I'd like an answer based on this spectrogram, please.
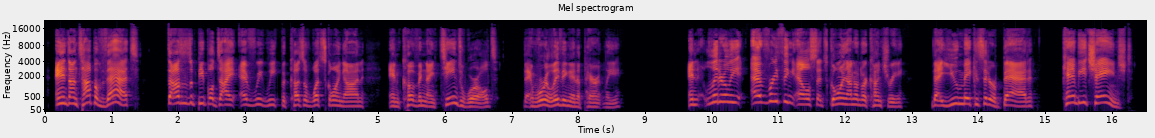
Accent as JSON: {"language": "English", "region": "Northwest Indiana", "country": "United States", "also_born_or_lived": "Oklahoma", "said": "I'm from Northwest Indiana"}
